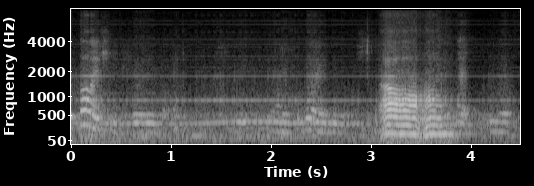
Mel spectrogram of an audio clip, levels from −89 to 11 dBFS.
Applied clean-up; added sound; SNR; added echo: neural separator model SepFormer DNS4.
